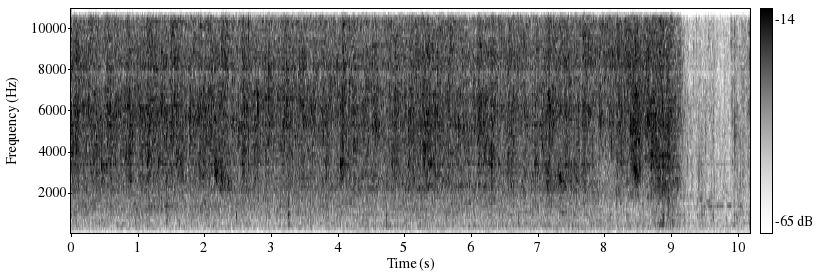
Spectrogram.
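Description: Hot water pours in a steady, full gush into a cooking pot during jollof rice preparation, running continuously for about nine seconds before cutting off.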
